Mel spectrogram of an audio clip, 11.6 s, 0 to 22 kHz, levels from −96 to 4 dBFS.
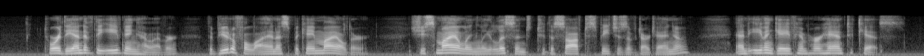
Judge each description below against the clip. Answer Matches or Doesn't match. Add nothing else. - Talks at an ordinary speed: Matches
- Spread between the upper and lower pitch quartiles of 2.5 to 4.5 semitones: Doesn't match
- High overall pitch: Doesn't match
